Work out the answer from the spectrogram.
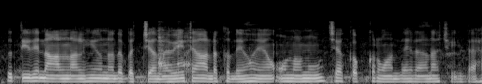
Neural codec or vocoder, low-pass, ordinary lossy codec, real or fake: codec, 16 kHz, 4 kbps, FunCodec, trained on Chinese and English, 50 frames a second; none; none; fake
